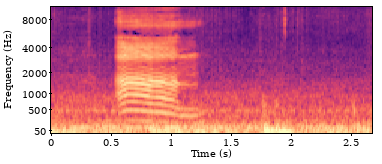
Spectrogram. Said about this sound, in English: There we go. I yawned.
